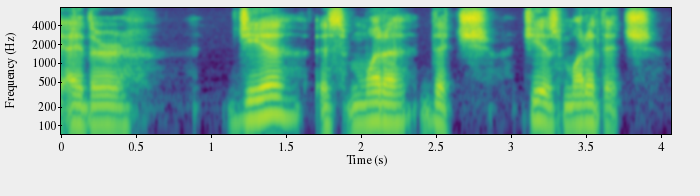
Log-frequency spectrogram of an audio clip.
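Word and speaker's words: Muire: Not Mura. Again, here we can see this other slender R. You would think that's pronounced Mura if you're speaking in English, but it's actually Gia, Gia is, which is a form of the word and.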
